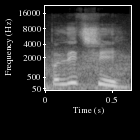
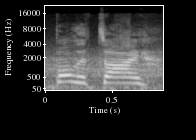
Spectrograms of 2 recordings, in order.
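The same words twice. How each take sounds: First: The last syllable starts with a ts sound. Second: The last syllable starts with a plain t sound. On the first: The speaker calls it right. "you say politie. T S" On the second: The speaker calls it wrong. "instead of saying politie"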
